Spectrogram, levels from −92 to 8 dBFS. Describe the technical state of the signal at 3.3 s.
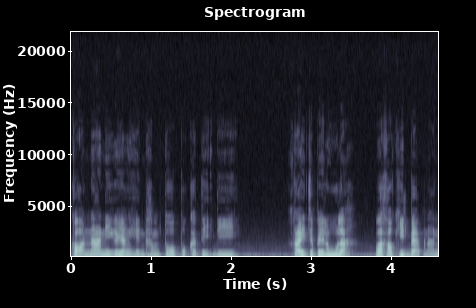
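At 3.3 s the speech signal is intact, with no dropout, distortion, glitch or other fault to be heard at that moment.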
